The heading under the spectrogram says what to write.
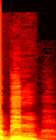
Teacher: اس نون کا ادغام میم میں ہو گیا، تو بن کی بجائے بم ہو گیا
